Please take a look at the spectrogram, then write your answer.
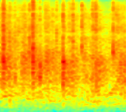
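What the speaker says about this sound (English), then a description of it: "Give them a round of applause." Audience at a goal-setting seminar applauding, a short burst of many hands clapping at close range with crowd noise.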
